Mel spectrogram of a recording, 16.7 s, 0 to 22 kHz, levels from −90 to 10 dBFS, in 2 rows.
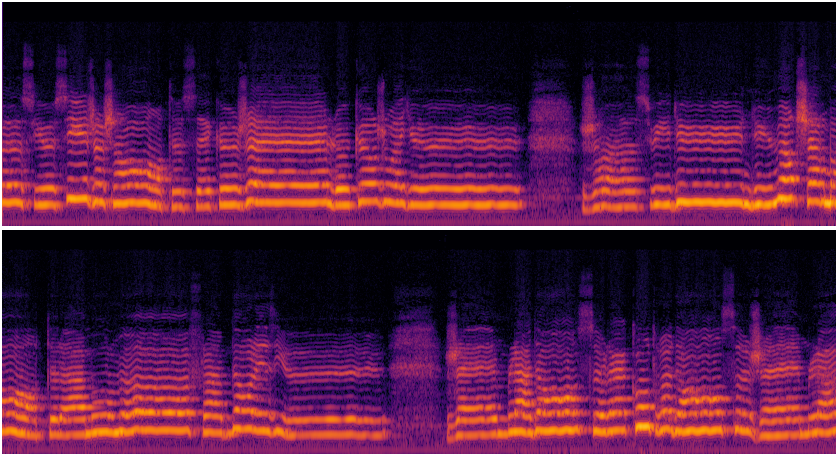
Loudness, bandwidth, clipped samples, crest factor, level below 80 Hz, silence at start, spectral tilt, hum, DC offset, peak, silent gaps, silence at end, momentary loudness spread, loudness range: -17 LUFS; 6 kHz; under 0.1%; 14 dB; -54 dBFS; 0 s; -6 dB/octave; 50 Hz at -55 dBFS; under 0.1%; -4 dBFS; none; 0 s; 9 LU; 5 LU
